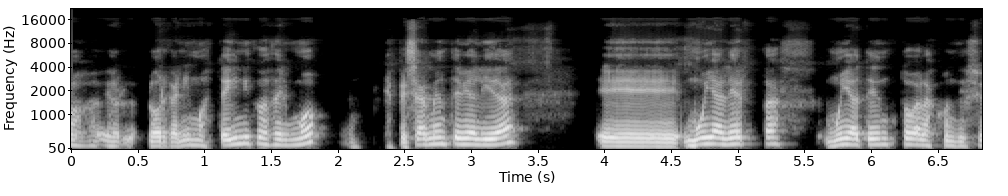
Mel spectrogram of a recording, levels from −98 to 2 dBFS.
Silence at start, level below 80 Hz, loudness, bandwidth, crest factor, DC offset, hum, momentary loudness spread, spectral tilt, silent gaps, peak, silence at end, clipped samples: 0 s; -52 dBFS; -13 LUFS; 9.4 kHz; 12 dB; under 0.1%; none; 10 LU; -7.5 dB/octave; none; 0 dBFS; 0 s; under 0.1%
